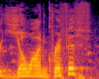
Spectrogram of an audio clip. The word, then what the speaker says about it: Ioan Gruffudd: So many of you pointed out that the actor who plays this officer right here, Ioan Gruffudd, that's how you pronounce his name, I actually looked it up, is the same dude as Mr.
